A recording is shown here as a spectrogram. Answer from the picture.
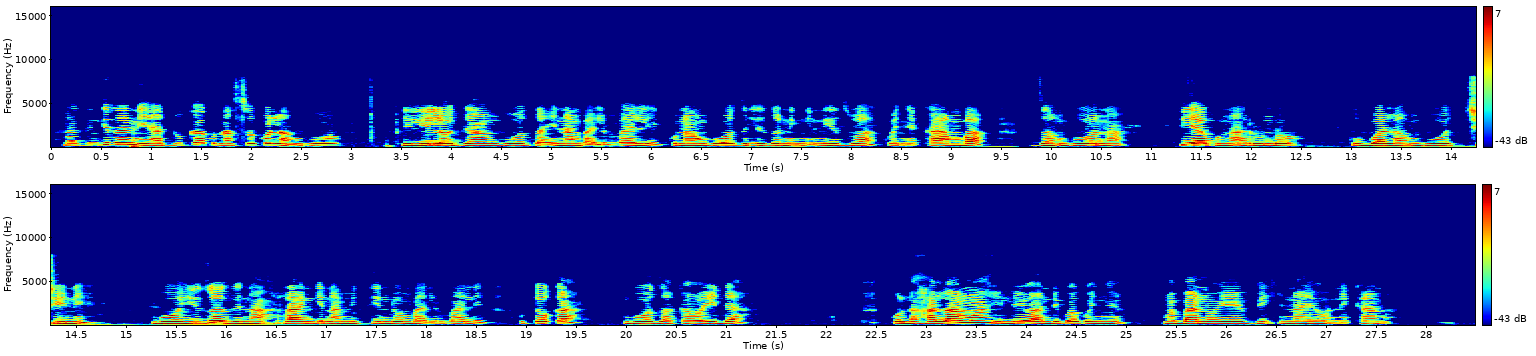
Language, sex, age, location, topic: Swahili, female, 25-35, Nairobi, finance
